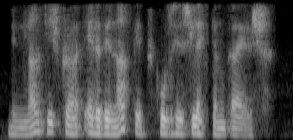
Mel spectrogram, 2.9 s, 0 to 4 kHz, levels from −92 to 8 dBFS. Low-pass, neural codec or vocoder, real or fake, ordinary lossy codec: 3.6 kHz; codec, 16 kHz in and 24 kHz out, 0.8 kbps, FocalCodec, streaming, 65536 codes; fake; MP3, 24 kbps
